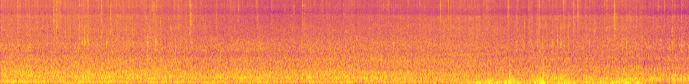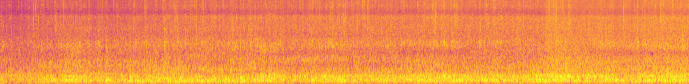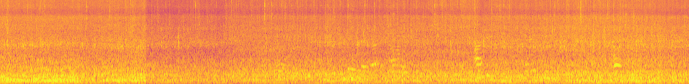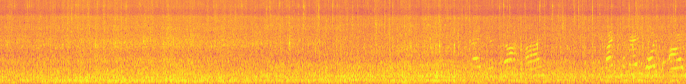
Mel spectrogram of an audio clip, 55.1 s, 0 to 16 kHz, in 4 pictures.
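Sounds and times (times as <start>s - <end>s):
hail and rain on wooden deck: 0.0s - 55.0s.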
